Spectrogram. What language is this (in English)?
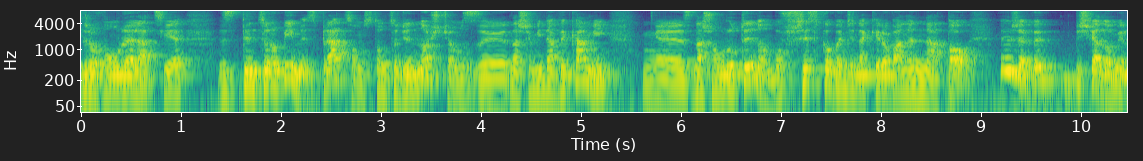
Polish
